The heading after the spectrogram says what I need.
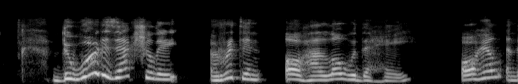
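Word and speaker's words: אהלה: It says that we pronounce the word ohalo as with the hey at the end, as if it were written with a vav at the end of the word ohalo vav, his tent.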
